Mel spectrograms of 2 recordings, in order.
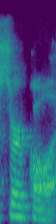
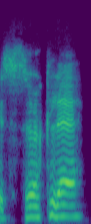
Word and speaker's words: Cercle: her business with Fresh Circle, it's, and am I pronouncing it the right yeah, way? yeah, yeah. Okay. That's yeah. If you're French and you want to say Cercle, you're more than welcome.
